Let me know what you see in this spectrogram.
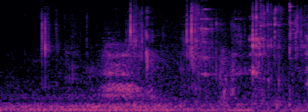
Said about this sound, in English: Zeke tears a piece of fried chicken in half, glances at Martha, then pops some into his mouth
